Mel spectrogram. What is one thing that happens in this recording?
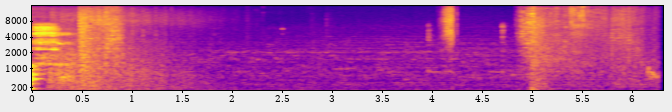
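A sharp magical strike hits with a crackling impact.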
